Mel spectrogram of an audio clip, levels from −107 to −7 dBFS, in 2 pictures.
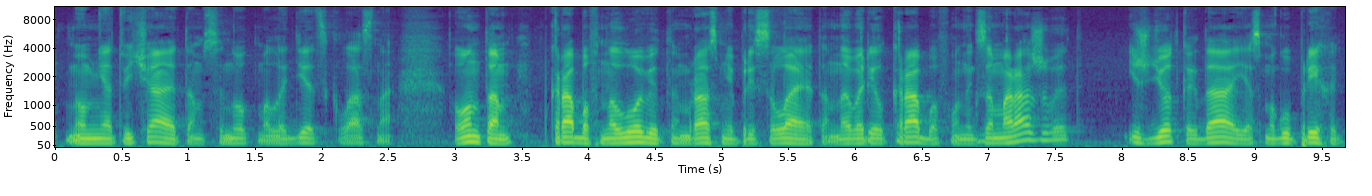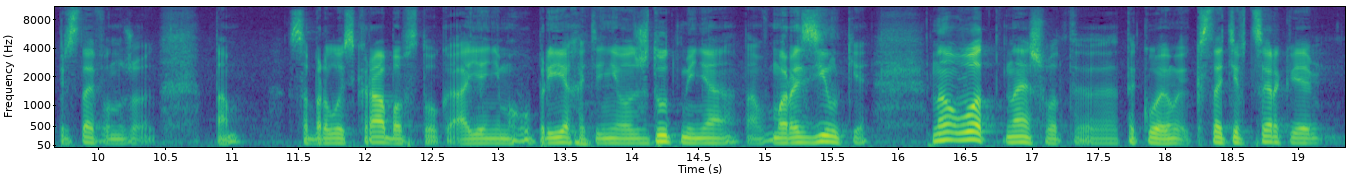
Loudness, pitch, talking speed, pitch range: -28 LUFS, 110 Hz, 175 wpm, 105-125 Hz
